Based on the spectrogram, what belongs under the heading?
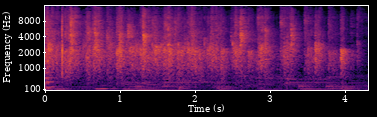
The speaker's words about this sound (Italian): ragazzi, facciamogli un applauso.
